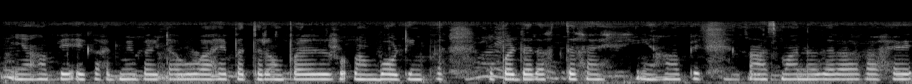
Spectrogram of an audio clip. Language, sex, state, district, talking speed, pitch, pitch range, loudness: Hindi, female, Odisha, Khordha, 130 wpm, 235 Hz, 235-245 Hz, -16 LUFS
